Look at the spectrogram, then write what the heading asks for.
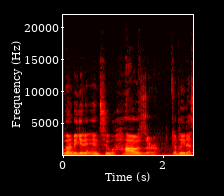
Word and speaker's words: HAUSER: We're going to be getting into HAUSER. I believe that's how you pronounce it. It's HAUSER.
